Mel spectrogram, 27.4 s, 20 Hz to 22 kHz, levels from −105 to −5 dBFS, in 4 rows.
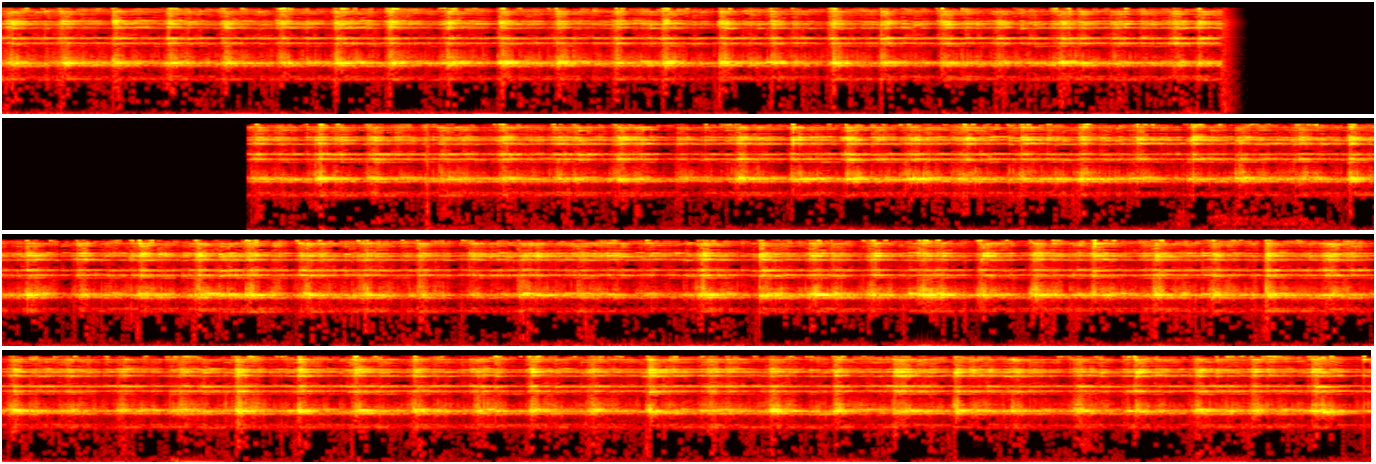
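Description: From 6.09 to 8.11 s there's a call audio freeze: the last bit of sound carries on briefly, then it's about 1.9 s of silence before playback resumes right where it stopped. Nothing's lost, just a gap, likely from packets held up in transit draining the jitter buffer.

Then comes a jitter buffer speed-up from 8.63 to 11.05 s at about 104% speed, trimming roughly a tenth of a second. The receiver is snipping out tiny pitch-period chunks to work off the built-up delay, so the audio runs slightly faster without any pitch change.

Inside that stretch, around 8.98 to 9.01 s, there's a skip ahead. Roughly a second of audio is dropped and the two sides are butted together almost directly, so playback jumps forward instead of pausing.

The jitter buffer speed-up returns at 12.48 to 16.16 s (about 108%, cutting around a third of a second) and again at 16.87 to 23.77 s (about 107%, roughly half a second removed). 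Both stretches sound noticeably rushed at an unchanged pitch.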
